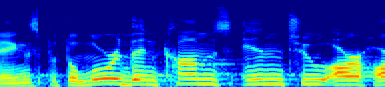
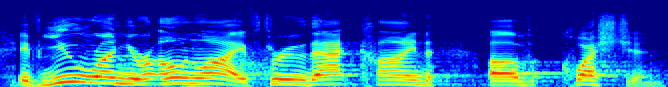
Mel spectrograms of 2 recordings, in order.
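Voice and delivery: ordinary talk

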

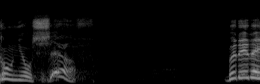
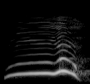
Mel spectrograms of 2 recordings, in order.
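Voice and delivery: high, drawn-out "woo"; rising church holler; excited whoop; 14 semitones higher, 7 dB louder than usual. Real, not acted. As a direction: let out a high preacher's whoop. Preacher's exclamation mid-sermon.

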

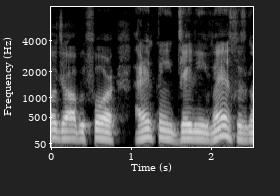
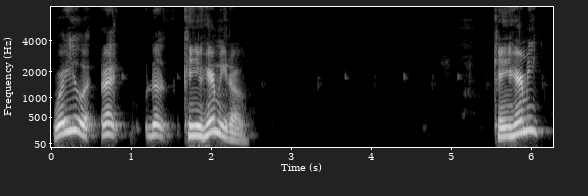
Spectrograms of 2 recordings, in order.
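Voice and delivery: raised, high voice over a bad connection; calling into bad line; 6 semitones higher than usual. Real, not acted. Bad video call connection.

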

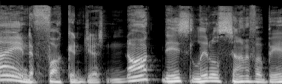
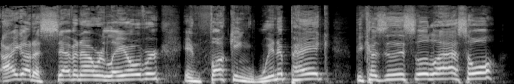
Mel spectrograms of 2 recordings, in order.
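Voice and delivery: higher, complaining traveller stuck on a layover; mock fed-up passenger; 7 semitones higher than usual. Comic retelling a stranded passenger's rant, mock griping. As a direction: gripe like a stranded passenger, voice rising. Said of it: "and be like".

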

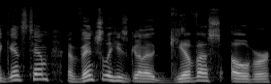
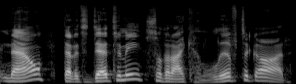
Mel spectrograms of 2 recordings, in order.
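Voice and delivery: ordinary talk

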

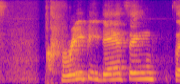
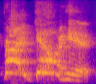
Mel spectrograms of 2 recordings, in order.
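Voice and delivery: high-pitched mock yell; imitating a summons; 14 semitones higher than usual. Friend mimics Ted calling Brian over, high mock shout. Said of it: "so he's like".

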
